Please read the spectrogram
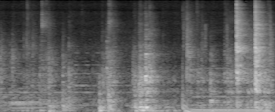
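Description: A few knocks and clatters of multicooker parts being handled, the loudest two close together near the end.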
